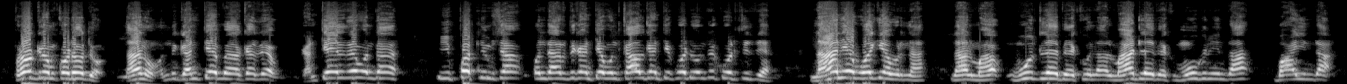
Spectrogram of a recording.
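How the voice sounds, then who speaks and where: The speaker is a man with an extremely high pitch. His pitch variation is ordinary. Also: dry, close sound with no echo. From Karnataka, Tumakuru district (Madhugiri). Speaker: folk musician. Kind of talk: interview testimony. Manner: halting.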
